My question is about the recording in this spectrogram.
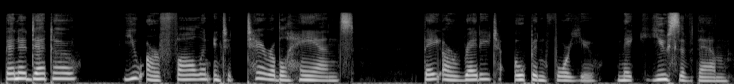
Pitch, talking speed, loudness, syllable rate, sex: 210 Hz, 140 wpm, -20 LUFS, 5.2 syllables/s, female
